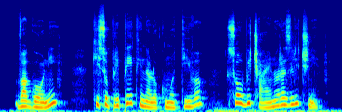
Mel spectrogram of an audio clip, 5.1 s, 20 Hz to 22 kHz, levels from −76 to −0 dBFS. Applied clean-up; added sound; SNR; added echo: neural mask model Resemble Enhance denoiser.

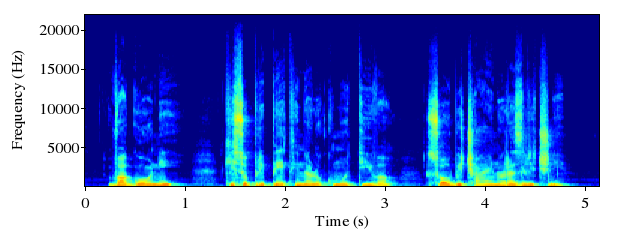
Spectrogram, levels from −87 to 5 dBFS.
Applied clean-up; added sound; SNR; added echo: none; none; none; none.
